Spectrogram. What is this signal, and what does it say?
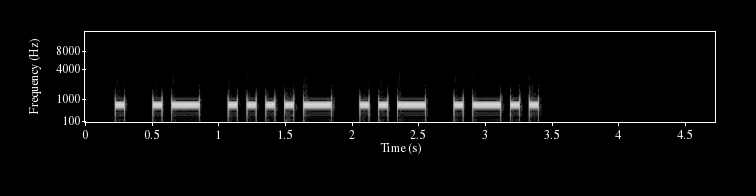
Morse code, heard as a keyed tone, about 17 wpm, 700 Hz. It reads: EA4UL
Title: DXCC-100 Call Signs - 5 Characters - 17wpm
